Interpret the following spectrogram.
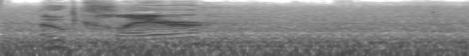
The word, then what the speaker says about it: Eau Claire: up in uh i guess we're almost to eau claire that's how you pronounce it that's what the locals told me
